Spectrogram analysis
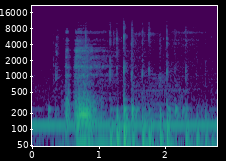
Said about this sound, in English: Busy typing.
